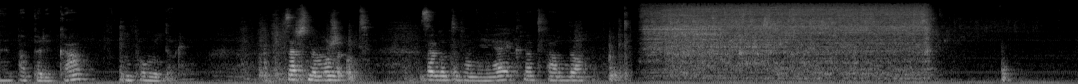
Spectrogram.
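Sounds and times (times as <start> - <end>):
speech: 0.2 - 1.9, 2.6 - 6.6
water running from a tap into a small pot: 6.4 - 10.4.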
